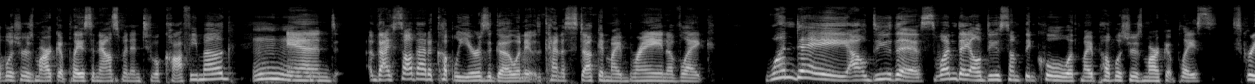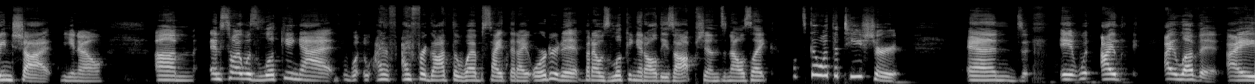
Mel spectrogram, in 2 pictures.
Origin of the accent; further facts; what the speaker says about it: Waco, Texas, United States; now in New York City, United States; my hometown of Waco, Texas, cause that's where I grew up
